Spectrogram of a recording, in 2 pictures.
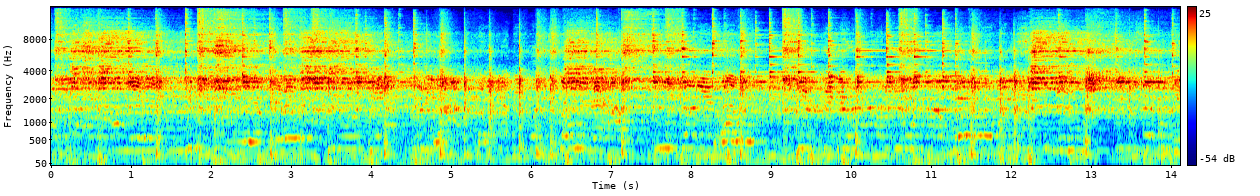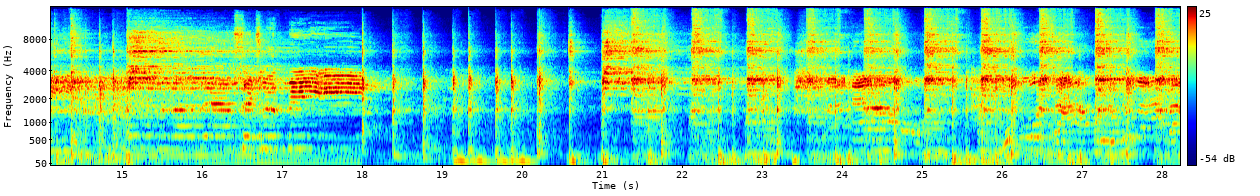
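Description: Rock band playing live, the drum kit miked close by a GoPro on the kit so kick, snare and cymbals sound loudest, with bass guitar underneath. About two-thirds of the way through, the band breaks into short, separate stabbed hits with gaps, then drives on again.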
